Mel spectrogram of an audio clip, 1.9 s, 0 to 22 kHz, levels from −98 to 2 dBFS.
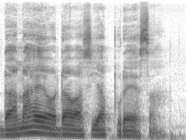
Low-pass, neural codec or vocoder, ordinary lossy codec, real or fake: none; none; none; real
